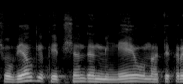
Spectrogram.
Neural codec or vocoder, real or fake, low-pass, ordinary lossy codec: codec, 44.1 kHz, 3.4 kbps, Pupu-Codec; fake; 14.4 kHz; Opus, 32 kbps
